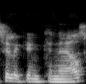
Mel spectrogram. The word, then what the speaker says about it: Silicon Canals: And also you pronounce Silicon Canals correctly, which is usually screwed up by Dutch people.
